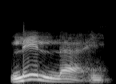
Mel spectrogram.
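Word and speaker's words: لله: Lillahi. Nah kalau gak ada hamzah wasal bawah bacanya li.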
